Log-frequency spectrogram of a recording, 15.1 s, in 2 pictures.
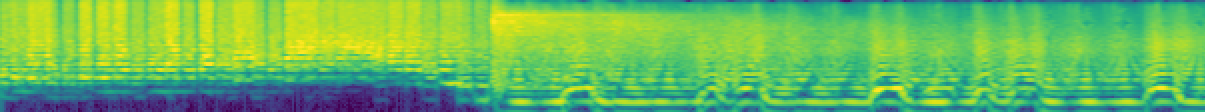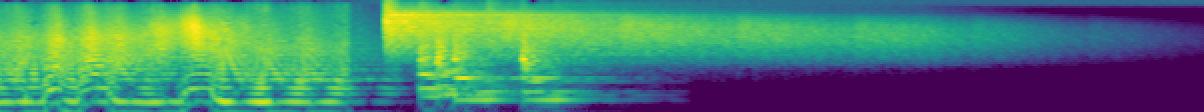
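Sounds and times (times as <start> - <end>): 
Virus TI synthesizer: 0.0 - 12.0.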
